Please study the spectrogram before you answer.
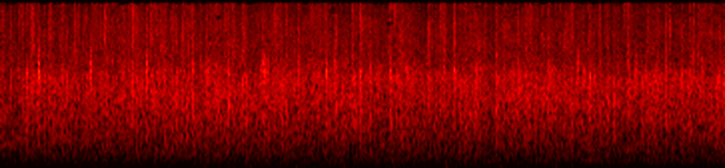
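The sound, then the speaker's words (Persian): An audience applauds a Quran reciter with dense, continuous clapping. The clapping stays steady and full for several seconds, without pause. “یه بار دیگه تشویقش کنیم.”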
